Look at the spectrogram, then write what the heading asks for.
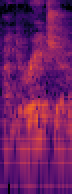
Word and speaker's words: derecho: Derecho, I think is how you say it.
